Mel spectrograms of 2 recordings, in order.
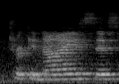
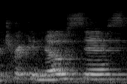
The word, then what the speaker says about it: trichinosis: spiralis again a nematode trichinosis or trichinosis there's a couple different ways you can say it larvae in meat a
